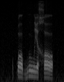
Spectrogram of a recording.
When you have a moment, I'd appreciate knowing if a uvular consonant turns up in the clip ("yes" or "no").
yes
